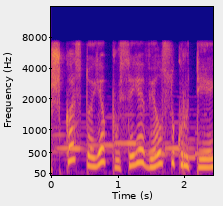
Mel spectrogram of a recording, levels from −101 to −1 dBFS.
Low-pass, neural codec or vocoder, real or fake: 7.2 kHz; none; real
